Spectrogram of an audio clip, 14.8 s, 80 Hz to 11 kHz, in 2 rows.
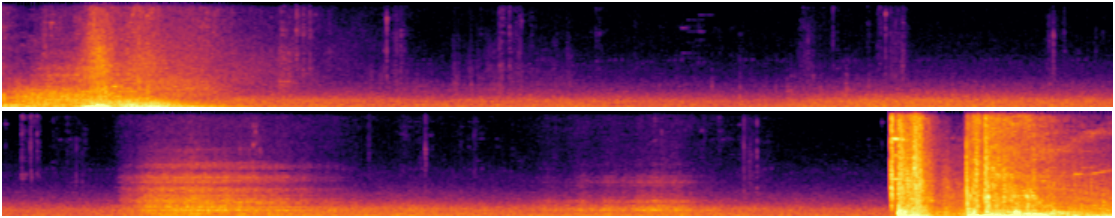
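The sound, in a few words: gunfire in the video game Death Stranding 2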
